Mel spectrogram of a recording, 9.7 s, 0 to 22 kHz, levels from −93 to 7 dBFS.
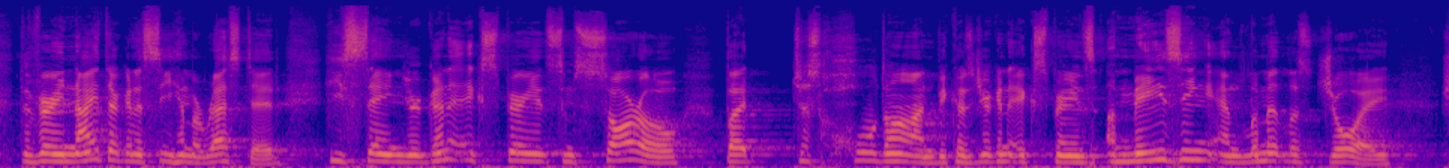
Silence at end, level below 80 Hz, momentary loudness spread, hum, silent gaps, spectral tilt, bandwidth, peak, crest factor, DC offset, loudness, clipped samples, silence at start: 0 s; -60 dBFS; 10 LU; none; none; -4 dB/octave; 19 kHz; -16 dBFS; 20 dB; under 0.1%; -36 LUFS; under 0.1%; 0 s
